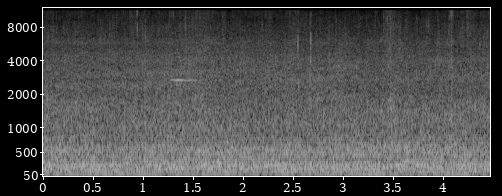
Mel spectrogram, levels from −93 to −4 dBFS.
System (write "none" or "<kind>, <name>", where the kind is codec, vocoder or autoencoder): none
